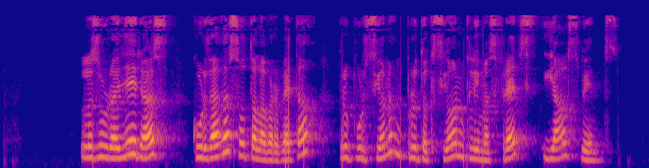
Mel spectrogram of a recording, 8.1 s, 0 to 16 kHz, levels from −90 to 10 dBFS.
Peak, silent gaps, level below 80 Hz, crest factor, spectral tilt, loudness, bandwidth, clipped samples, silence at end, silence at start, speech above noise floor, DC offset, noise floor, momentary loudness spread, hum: -4 dBFS; none; -64 dBFS; 18 dB; -4.5 dB/octave; -23 LUFS; 11.5 kHz; under 0.1%; 0.45 s; 1 s; 61 dB; under 0.1%; -83 dBFS; 15 LU; none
